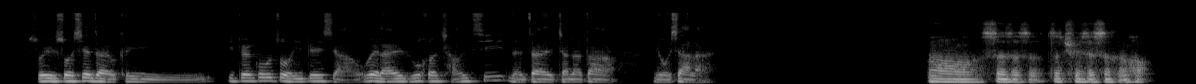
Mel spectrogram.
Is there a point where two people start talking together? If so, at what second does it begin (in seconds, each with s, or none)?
none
